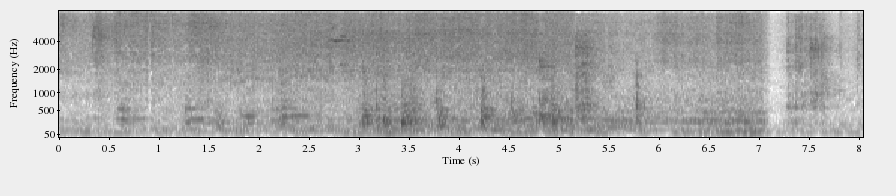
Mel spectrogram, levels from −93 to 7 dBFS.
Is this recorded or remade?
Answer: recorded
